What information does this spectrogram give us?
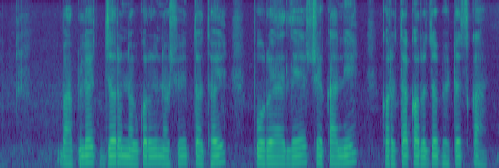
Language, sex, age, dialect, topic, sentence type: Marathi, male, 18-24, Northern Konkan, banking, statement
